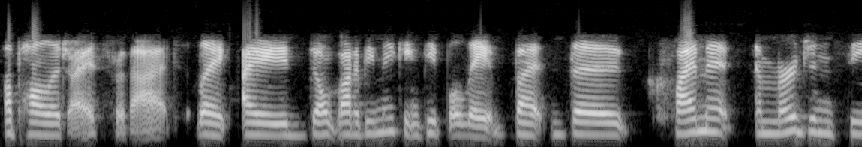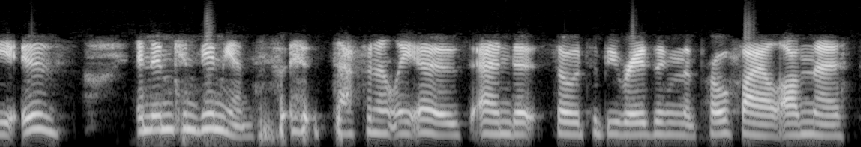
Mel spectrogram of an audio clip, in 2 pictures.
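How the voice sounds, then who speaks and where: A woman answers interview questions in an earnest, rambling way, restarting her sentences often. Her voice sits at a middle pitch. It comes through a tinny, phone-like line with a dry sound. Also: fairly even intonation, moderate pace, no room sound. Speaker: climate activist being interviewed.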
